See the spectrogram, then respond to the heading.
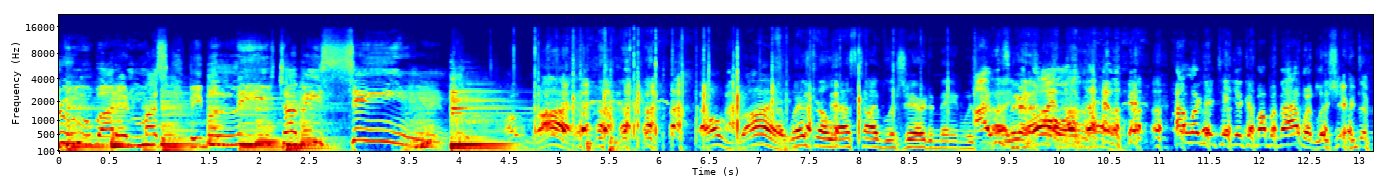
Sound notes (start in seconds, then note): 5.0 laughter; 9.3 laughter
